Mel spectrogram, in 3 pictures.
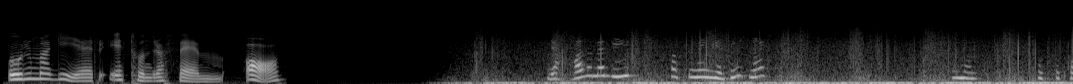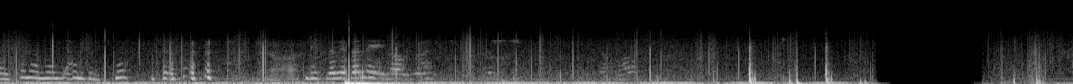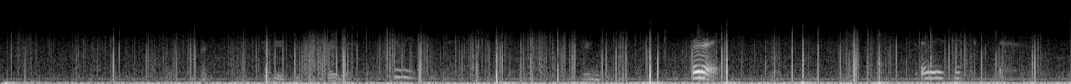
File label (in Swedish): Hede, dialekter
